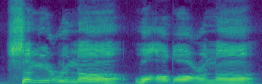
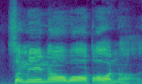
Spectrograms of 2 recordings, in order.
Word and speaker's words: سمعنا وأطعنا: یہاں پر اکثر حضرات تلفظ انتہائی غلط پڑھتے ہیں، عین کی آواز نہیں آتی. سمعنا واطعنا، سمعنا واطعنا. حمزہ خالی پڑھتے ہیں، ہا خالی پڑھتے ہیں. سمعنا واطعنا، تو یہ غلط ہے، یہ تلفظ ٹھیک نہیں ہے.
